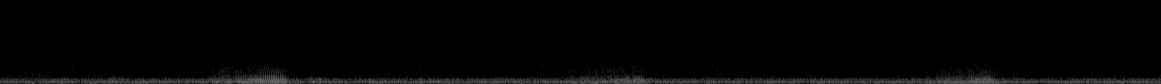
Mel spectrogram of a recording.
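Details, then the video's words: Sleeping French Bulldog puppy Solaimy snores in rhythmic, airy rattling breaths roughly every three seconds, each swelling then easing off, with a constant quiet low-pitched hum underneath. "RONQUIDO de un French Bulldog"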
